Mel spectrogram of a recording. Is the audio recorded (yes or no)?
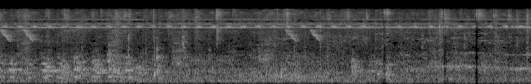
yes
